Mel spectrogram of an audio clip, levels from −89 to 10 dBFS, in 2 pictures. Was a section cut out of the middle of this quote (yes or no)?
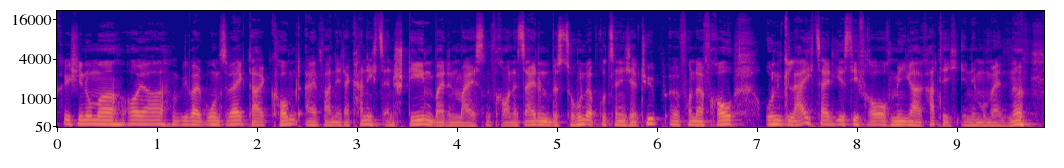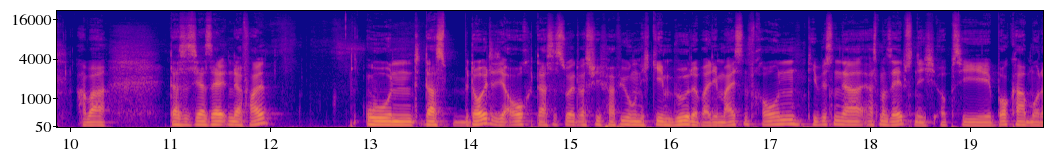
no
